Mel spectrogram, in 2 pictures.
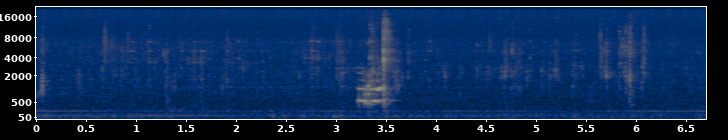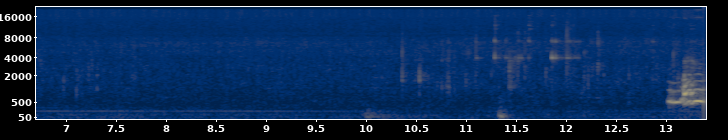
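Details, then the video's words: Simba, a 14-week-old Bengal kitten, makes funny noises while eating in a small room. A brief warbling cry comes early, then long quiet with soft clicks, and a louder harmonic cry closes the clip. "Funny eating noise"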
